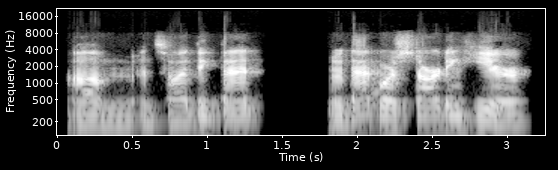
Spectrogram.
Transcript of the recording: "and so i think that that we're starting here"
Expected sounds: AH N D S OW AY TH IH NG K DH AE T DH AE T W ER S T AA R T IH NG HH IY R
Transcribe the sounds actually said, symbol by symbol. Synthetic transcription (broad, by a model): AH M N S OW AY TH IH NG K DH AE T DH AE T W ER S T AA R T IH NG HH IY R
